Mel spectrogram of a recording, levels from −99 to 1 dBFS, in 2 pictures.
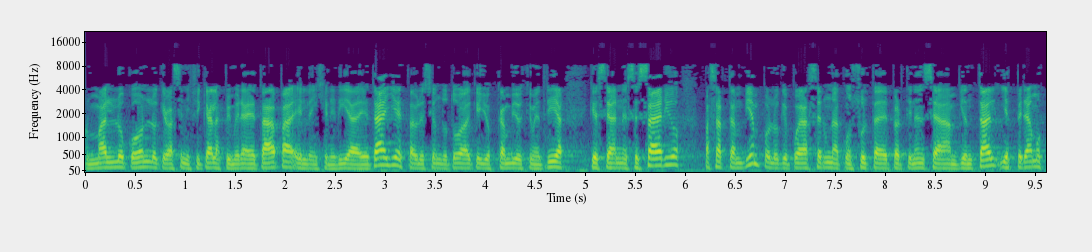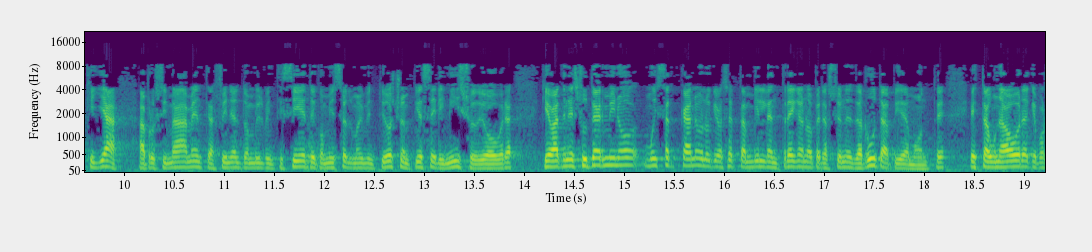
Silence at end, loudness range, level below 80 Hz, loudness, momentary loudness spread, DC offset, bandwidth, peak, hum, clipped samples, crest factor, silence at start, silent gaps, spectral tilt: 0 s; 2 LU; -44 dBFS; -16 LUFS; 6 LU; under 0.1%; 8.8 kHz; 0 dBFS; none; under 0.1%; 16 dB; 0 s; none; -5.5 dB/octave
